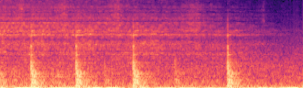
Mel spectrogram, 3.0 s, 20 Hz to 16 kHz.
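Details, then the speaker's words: GT40 hub/rotor spun by hand: sharp clicks about twice a second with light gritty rasp; owner suspects bad ball in wheel bearing needing rebuild, unconfirmed. "There's like a clicking. So, I definitely need to like take it out and see what's clicking. It could be a bad ball in the wheel bearing or something"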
